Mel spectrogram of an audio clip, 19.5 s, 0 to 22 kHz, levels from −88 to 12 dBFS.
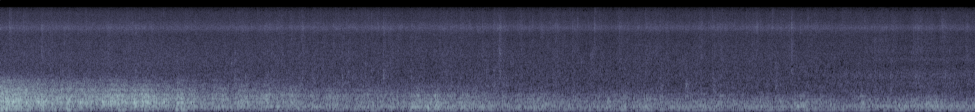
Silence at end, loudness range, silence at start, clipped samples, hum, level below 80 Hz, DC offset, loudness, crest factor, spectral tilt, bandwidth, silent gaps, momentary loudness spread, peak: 0 s; 9 LU; 0 s; under 0.1%; none; -44 dBFS; under 0.1%; -30 LUFS; 20 dB; -5 dB/octave; 17 kHz; none; 10 LU; -10 dBFS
